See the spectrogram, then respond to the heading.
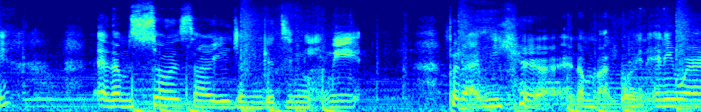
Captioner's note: none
